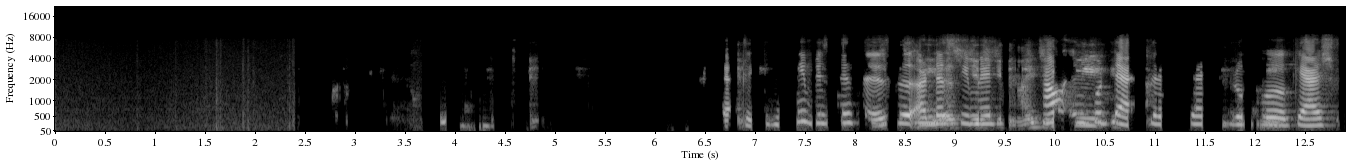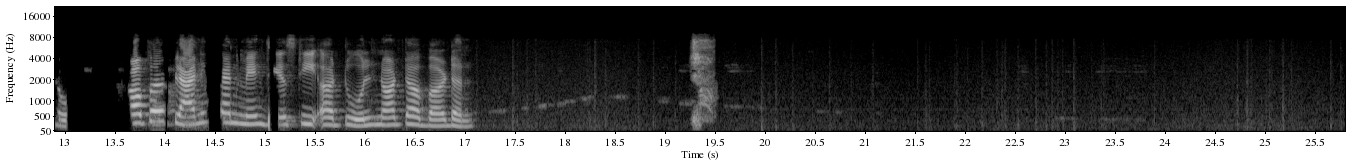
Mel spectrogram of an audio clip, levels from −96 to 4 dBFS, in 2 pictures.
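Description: From 2.43 to 5.69 s the room background sinks and drops out in patches totalling around two seconds, falling by about 36 dB at its deepest. This is background gated by the echo canceller, which clamped the microphone hard while the loudspeaker was active.

Within that stretch, from 2.77 to 4.86 s, a second voice sits some 20 dB under the talker. This is the other side's voice leaking through, likely because the echo canceller left part of the loudspeaker signal in the microphone feed.

Between 5.97 and 8.48 s the talker's speech dips, dulls and breaks up for around two seconds in all, sinking by roughly 40 dB at worst. This is speech suppressed in double talk, likely caused by both sides speaking together, so the canceller could not tell the talker from the echo and attenuated both.

From 6.84 to 15.07 s the far-end voice leaks through again, much stronger this time at only about 10 dB below the talker. 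Overlapping it, from 10.01 to 15.21 s, the double-talk suppression returns with the same roughly 40 dB dips.

A final, barely audible trace of the other side's voice appears from 17.95 to 19.74 s, around 40 dB down.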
